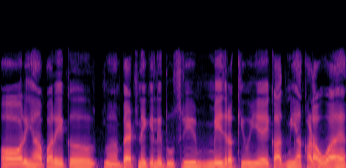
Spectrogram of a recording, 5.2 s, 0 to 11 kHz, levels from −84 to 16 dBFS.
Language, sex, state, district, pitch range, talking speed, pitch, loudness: Hindi, female, Bihar, West Champaran, 180-200 Hz, 205 wpm, 190 Hz, -15 LUFS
